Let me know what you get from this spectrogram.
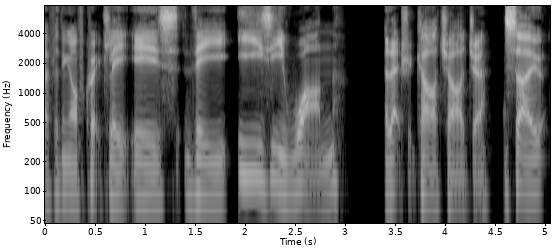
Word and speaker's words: Easee: Easy, so EASEE is the way it's spelled, are a Nordic company.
